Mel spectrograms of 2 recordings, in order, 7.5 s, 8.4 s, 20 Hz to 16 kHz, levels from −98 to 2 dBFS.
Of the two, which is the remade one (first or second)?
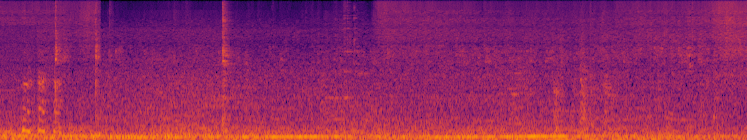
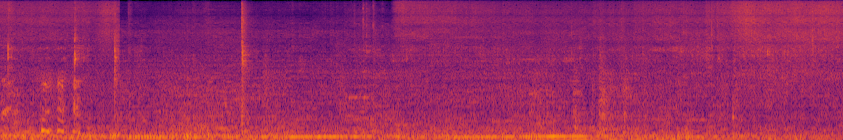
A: second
